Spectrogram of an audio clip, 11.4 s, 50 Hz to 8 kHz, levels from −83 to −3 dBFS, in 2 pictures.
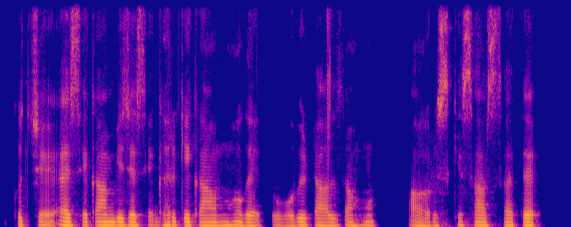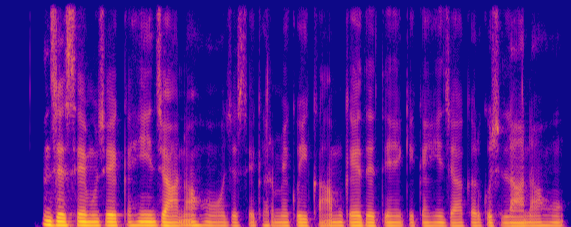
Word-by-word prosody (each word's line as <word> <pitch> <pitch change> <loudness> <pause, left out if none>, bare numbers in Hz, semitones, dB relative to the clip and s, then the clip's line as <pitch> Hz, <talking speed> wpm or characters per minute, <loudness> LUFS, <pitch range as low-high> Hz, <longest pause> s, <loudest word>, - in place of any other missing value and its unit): कुछ 130 -1 -7
ऐसे 125 -1 -1
काम 125 0 0
भी 125 - +2
जैसे 120 0 -2
घर 125 +1 -3
के 125 0 -1
काम 120 -1 -3
हो 125 0 -2
गए 120 -1 -2
वो 115 0 -8
भी 125 - 0
टालता 120 0 -5
हूँ। 120 +1 -6 0.4
और 115 - -5
उसके 125 +1 -6
साथ-साथ 120 0 -2 0.8
जैसे 125 -2 +8
मुझे 120 0 +6
कहीं 120 0 +4
जाना 120 -1 +3
हो, 115 -1 -1
जैसे 110 0 -6
घर 115 -1 -8
में 110 0 -1
कोई 115 0 +1
काम 115 +1 -2
कह 115 0 +3
देते 110 0 0
हैं 110 0 0
कि 110 - -8
कहीं 110 0 -3
जाकर 110 +1 -4
कुछ 105 0 -4
लाना 105 +1 0
हो, 115 -1 -3
120 Hz, 190 wpm, -22 LUFS, 115-125 Hz, 0.8 s, जैसे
